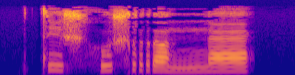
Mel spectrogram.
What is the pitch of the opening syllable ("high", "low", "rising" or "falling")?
falling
